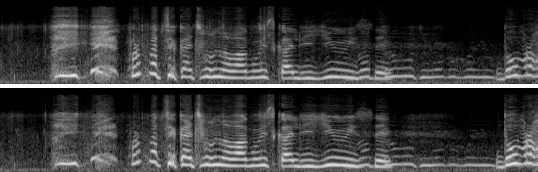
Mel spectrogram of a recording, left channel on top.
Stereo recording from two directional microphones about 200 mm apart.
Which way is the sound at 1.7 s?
20° right (ahead or behind).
